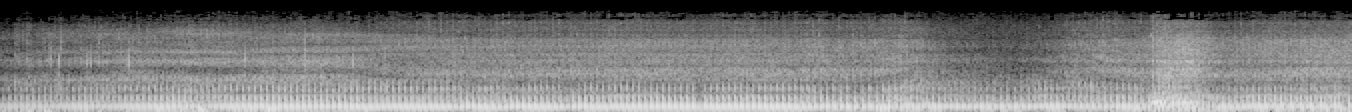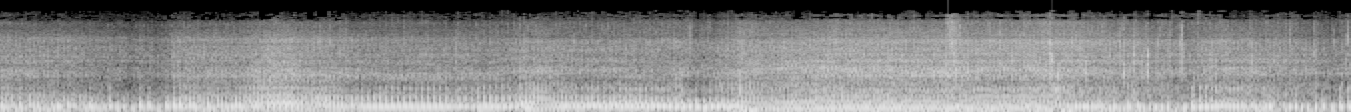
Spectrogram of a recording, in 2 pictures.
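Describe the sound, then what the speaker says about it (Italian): Off-road motorcycle on rocky Sardinian mountain terrain, engine loud and close throughout, revving in repeated surges and blips over a steady idle, with no talk. "Ma monta in moto!"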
